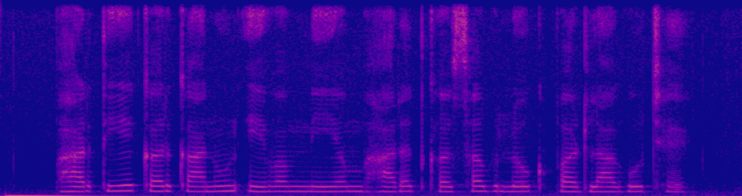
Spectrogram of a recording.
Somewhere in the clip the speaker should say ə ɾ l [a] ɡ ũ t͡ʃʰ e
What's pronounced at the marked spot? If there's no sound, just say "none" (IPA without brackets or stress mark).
a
